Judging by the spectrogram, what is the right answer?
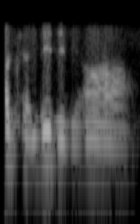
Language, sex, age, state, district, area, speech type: Urdu, male, 45-60, Telangana, Hyderabad, urban, conversation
